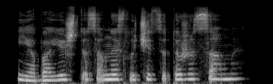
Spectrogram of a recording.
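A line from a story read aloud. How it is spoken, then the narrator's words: Quiet confession. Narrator (Russian): тихо призналась она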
